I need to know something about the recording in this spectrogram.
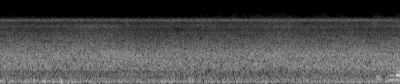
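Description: Steady road traffic noise: an even rushing hiss of tyres and engines, with no separate knocks or thumps.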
